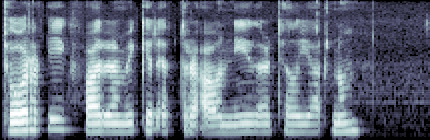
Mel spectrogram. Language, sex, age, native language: Icelandic, female, 30-39, English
